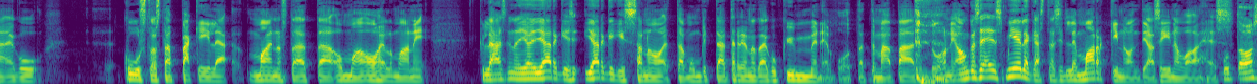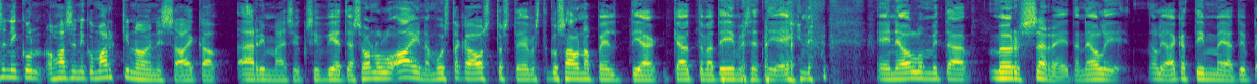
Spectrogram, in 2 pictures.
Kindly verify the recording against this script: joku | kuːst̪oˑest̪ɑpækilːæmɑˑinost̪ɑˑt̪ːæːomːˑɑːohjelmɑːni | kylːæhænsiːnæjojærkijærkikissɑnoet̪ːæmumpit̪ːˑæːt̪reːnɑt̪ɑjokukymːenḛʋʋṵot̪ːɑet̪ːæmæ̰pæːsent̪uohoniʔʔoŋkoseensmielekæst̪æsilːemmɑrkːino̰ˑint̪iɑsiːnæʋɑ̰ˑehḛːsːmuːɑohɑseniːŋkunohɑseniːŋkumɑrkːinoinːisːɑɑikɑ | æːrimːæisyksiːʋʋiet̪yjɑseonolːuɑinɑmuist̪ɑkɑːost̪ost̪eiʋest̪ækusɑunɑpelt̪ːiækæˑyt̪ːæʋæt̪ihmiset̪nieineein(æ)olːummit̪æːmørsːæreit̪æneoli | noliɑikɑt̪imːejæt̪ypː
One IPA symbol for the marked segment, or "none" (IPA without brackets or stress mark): e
